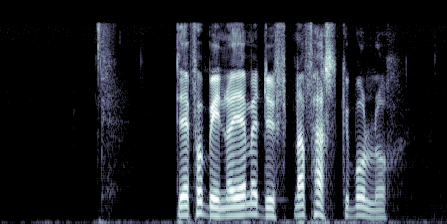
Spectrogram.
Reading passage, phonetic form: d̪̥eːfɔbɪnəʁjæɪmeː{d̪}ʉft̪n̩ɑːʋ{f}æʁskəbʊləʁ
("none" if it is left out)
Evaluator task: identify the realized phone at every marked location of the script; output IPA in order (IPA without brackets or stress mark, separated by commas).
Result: d̪, f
